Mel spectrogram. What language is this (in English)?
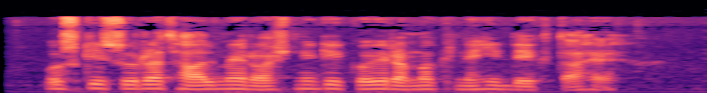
Urdu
